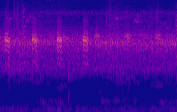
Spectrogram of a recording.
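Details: Frog in a rice field giving four short, bright, high-pitched notes at evenly spaced intervals over a continuous background chorus of other frogs.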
